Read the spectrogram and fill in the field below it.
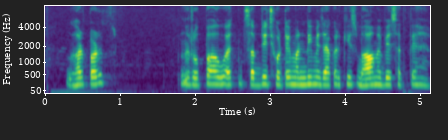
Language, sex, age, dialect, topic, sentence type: Magahi, female, 41-45, Western, agriculture, question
